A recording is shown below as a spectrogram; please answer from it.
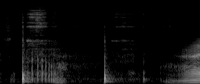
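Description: A plastic scratcher tool scraping the coating off a scratch-off lottery ticket in short strokes, with two sharp taps as it strikes the card.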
